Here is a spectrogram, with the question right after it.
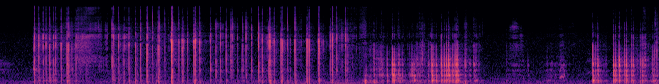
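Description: A thick, solid blue hardcover dictionary with a laminated board cover is held in the hand while fingertips and nails tap its edge and front cover. Quick, crisp clicks and scratchy taps come in dense bursts, fall quiet for about a second near the end, then return in a short final flurry.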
